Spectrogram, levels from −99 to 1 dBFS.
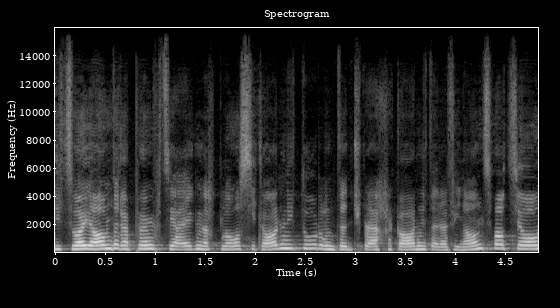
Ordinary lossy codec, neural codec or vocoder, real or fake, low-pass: Opus, 64 kbps; codec, 44.1 kHz, 2.6 kbps, SNAC; fake; 14.4 kHz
